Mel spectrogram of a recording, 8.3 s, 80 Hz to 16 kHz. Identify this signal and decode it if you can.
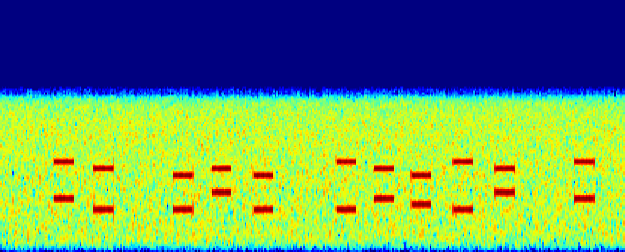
DTMF, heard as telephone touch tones, dialled by hand, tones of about 270 ms, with phone line noise. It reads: 92 101 38430 9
